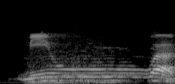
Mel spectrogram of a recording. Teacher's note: nggak ada sisa nunnya, nggak ada sisa dengung. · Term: kamil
